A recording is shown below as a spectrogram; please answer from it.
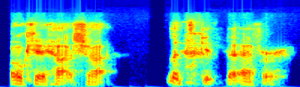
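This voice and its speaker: A woman playing an easygoing, playfully boastful male cop in a comedy script read, teasing and laid-back with a husky, gravelly voice. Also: extremely low pitch, fairly quick, no echo, exaggerated voice. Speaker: actor in an online script table read. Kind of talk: live comedy screenplay table read.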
